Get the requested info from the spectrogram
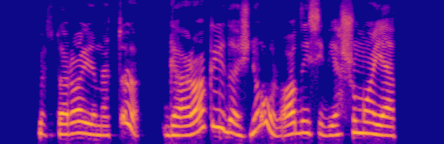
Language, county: Lithuanian, Klaipėda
